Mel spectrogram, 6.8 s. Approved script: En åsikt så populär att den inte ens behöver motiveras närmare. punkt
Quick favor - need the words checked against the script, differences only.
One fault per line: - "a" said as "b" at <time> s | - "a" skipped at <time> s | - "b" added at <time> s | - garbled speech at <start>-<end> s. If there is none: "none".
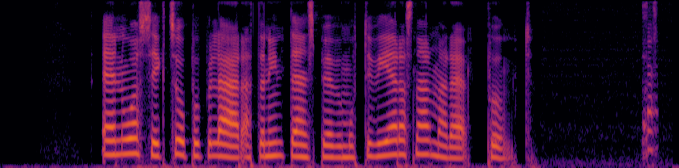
none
